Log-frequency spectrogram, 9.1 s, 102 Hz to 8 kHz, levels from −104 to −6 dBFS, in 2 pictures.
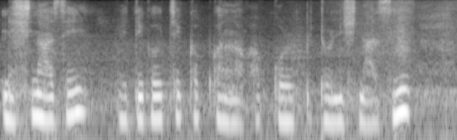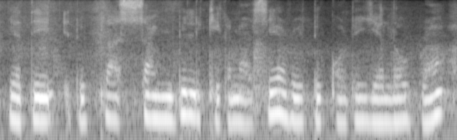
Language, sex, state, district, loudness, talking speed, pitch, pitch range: Nagamese, female, Nagaland, Dimapur, -16 LUFS, 140 wpm, 195 Hz, 185-210 Hz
